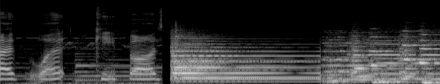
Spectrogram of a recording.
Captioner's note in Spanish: Campanas de iglesia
